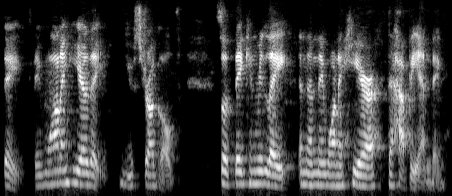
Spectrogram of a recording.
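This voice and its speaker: A woman's voice: on the low side, animated, fairly quick, a bit bright. A woman hosting an online group call in a casual, informal, emphatic way with loosely wandering sentences. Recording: muffled lo-fi online call audio.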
